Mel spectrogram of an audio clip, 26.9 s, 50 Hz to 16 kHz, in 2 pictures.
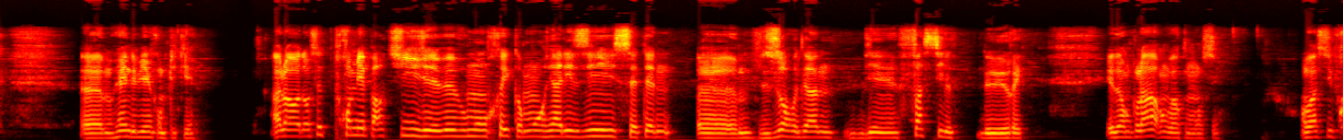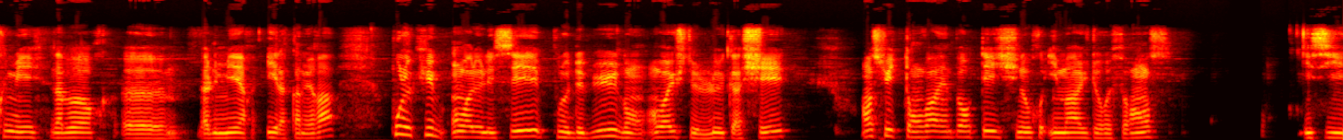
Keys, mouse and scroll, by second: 2.6-11.7 middle drag, 11.7 KP_1, 12.7 scroll up 3, 13.2 click, 15.0 Delete, 17.0-19.6 right drag, 19.6-21.0 drag, 21.0 h, 22.4 shift+a.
